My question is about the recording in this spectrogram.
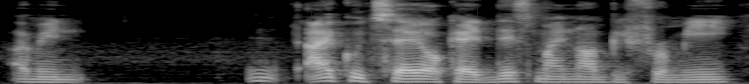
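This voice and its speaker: Man, low voice, mellow tone, casual vlog chat, enthusiastic, halting with fillers. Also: fairly even intonation. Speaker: fragrance vlogger. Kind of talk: casual talk to camera.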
